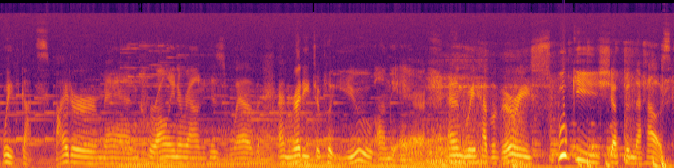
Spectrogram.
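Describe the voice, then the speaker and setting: A woman co-hosting a radio show in a theatrical, drawn-out announcer style with playful banter. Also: low-pitched. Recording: loud music under the voice. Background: music.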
